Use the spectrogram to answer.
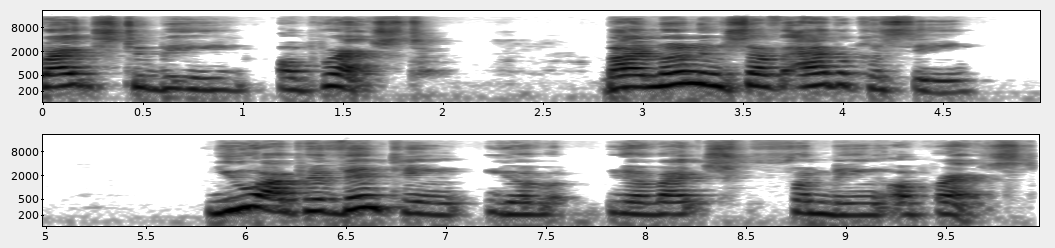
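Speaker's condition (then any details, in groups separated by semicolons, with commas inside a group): Cerebral palsy; wheelchair user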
